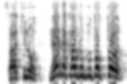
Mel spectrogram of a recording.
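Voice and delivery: loud, frantic demand rising in pitch. Acted. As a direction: shout in panic for the doctor. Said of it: "annem babam acayip kafayı yemişler". (panikle bağırarak)

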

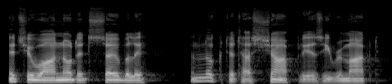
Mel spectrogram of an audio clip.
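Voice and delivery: plain reading voice

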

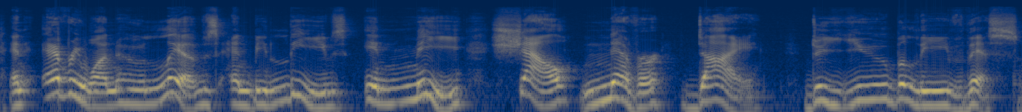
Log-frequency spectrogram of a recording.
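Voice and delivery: very slow, loud, stretched words; slow, loud preaching voice drawing out every word; scripture reading. Acted. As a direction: intone it like a solemn proclamation. Reading scripture with solemn weight.

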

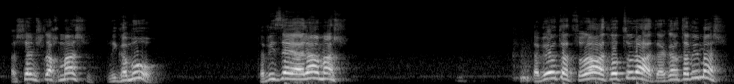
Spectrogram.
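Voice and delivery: hungry lion's loud, high plea; roared prayer. Acted. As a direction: beg at full voice, hammed-up desperation. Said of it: "מתחיל לשאוג, שאגות". (תפילת אריה בשאגה מתחננת)

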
